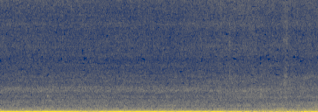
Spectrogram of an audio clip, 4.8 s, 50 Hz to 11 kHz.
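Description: A 1971 Plymouth GTX idles with a steady, low, even rumble after a warped right-side exhaust manifold was fixed, droning close and unbroken with no voices over it.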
